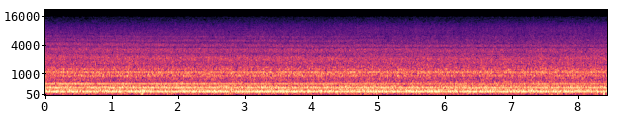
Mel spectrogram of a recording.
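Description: Steady, even hum of a swarm of Japanese honeybees clustered at the entrance of a bait hive as they move into it.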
